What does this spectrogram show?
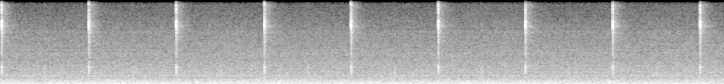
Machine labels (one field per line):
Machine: valve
